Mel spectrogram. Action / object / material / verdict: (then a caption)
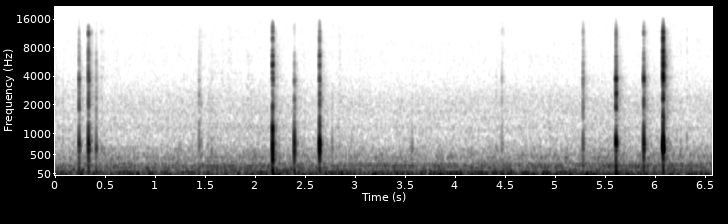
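tap / cylindrical paperboard chip can / paperboard / none. Fingernails tap along the side of a tall, hollow cardboard Pringles can made of composite paperboard, held horizontally in both hands. Eight short, dry clicks come at irregular intervals over a low, steady background hum. The taps fall in loose clusters and carry a hollow mid-pitched knock with a bright edge.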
